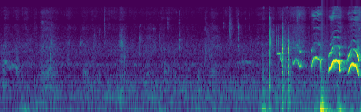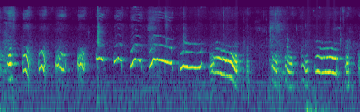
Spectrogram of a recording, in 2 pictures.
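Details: Two-week-old newborn puppies nursing on their mother's milk and being cleaned by her. A quiet opening gives way to a rapid run of high, wavering whimpers and squeals that rise and fall, mixed with soft low thumps of movement.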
